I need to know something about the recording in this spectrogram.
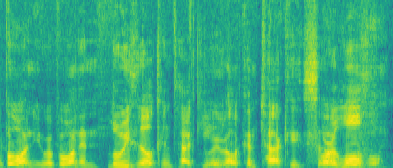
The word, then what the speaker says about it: Louisville: you were born in louisville kentucky well kentucky's or louisville if you live there louisville yes if you live there it's one syllable louisville oh this is good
